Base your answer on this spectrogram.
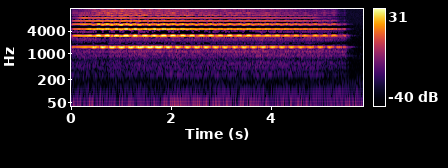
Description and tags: violin arco vibrato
